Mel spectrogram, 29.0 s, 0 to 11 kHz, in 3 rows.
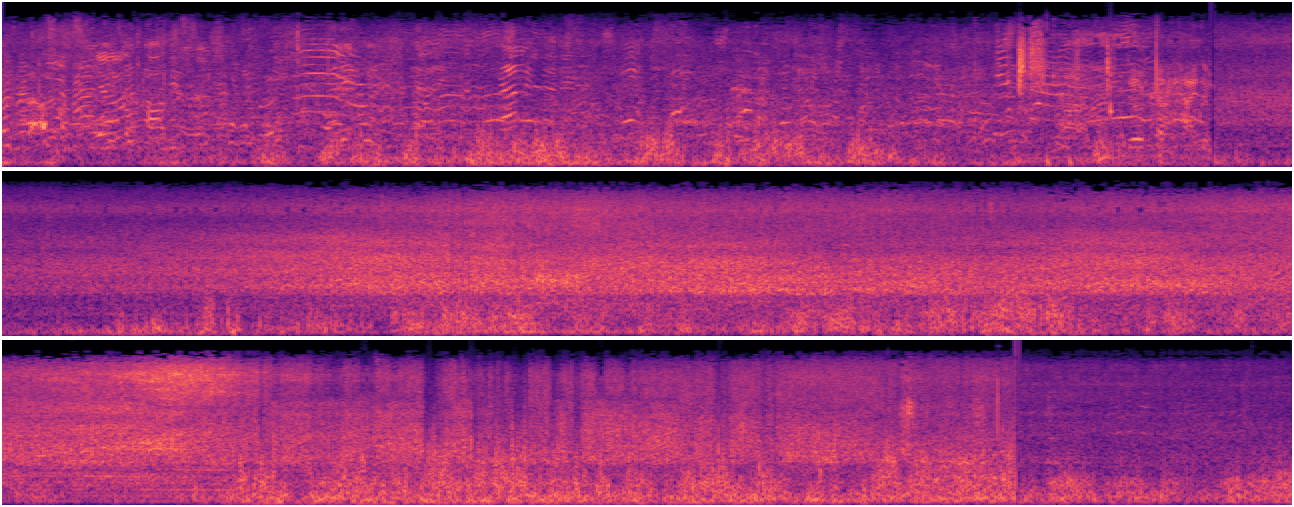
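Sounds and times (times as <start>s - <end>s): wind buffeting microphone: 0.0s - 29.0s
cars driving past: 8.0s - 28.9s.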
